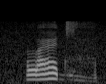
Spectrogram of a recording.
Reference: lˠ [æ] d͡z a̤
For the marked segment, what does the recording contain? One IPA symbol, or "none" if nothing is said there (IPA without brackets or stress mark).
æ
